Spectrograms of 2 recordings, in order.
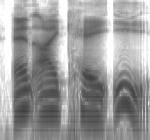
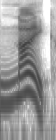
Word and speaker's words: Nike: top left here n-i-k-e a lot of people say oh yeah i know about the silent e i know all about it m-i-k-e the name mike l-i-k-e like so this must be nike right wrong it is nike nike nike nike it's how it's pronounced n-i-k-e is not pronounced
